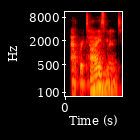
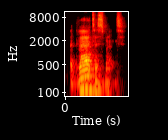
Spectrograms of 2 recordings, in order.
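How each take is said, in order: First: The word is said with an American pronunciation. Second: The word is said with a British pronunciation. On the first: "Americans usually say" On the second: "the British usually say"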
